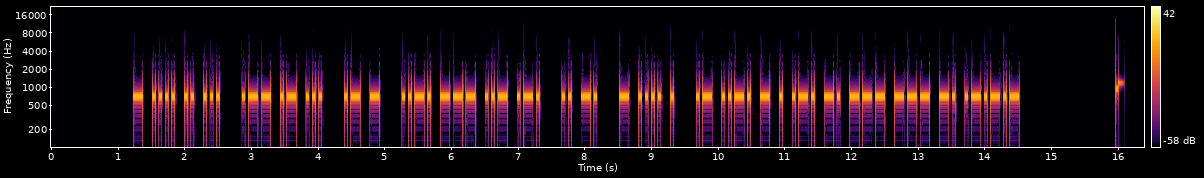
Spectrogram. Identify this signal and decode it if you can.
Morse code, heard as a keyed tone, about 25 wpm, 700 Hz. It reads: THIS WAS AT FOUR IN THE AFTERNOON.
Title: Sentences from Top 1500 Words 25wpm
